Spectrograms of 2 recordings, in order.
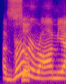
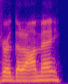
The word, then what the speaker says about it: Verderame: Verderame, I can live with, considering like that is actually how it's supposed to be pronounced, Verderame.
